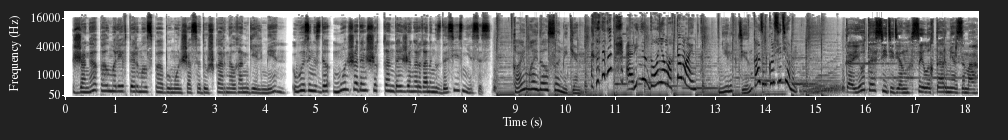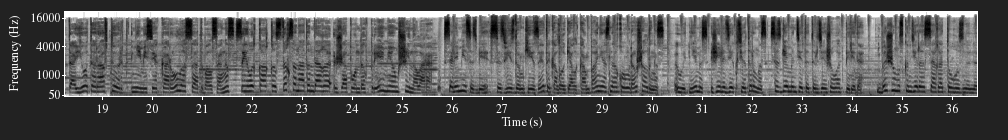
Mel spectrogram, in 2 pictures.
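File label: Kazakh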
